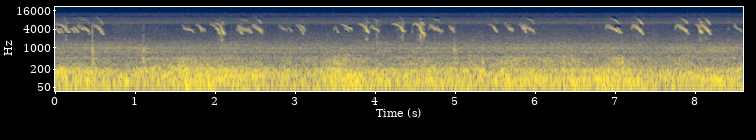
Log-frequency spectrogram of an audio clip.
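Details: Three-week-old chicken chicks recorded to help button quail eggs hatch: many thin, high descending peeps in scattered clusters over a steady low rumble.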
